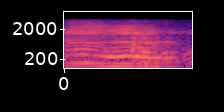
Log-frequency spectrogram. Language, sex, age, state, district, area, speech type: Gujarati, male, 30-45, Gujarat, Ahmedabad, urban, conversation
